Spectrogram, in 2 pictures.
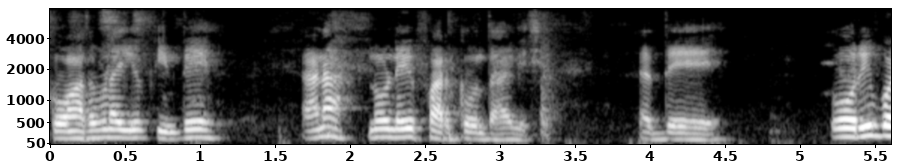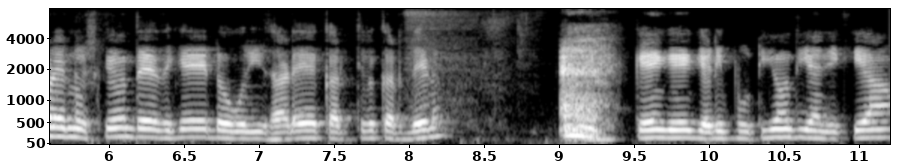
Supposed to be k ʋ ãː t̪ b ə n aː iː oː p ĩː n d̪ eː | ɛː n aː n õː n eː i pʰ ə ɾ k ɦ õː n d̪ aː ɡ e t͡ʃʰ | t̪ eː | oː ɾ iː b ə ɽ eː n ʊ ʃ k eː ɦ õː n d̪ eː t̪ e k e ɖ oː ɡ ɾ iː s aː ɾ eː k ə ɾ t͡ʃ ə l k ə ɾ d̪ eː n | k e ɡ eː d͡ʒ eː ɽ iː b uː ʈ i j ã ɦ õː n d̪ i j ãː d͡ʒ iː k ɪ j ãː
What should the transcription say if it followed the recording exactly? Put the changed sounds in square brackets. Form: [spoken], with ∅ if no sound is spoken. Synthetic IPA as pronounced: k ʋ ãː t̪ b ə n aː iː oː p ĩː n d̪ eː | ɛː n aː n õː n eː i pʰ ə ɾ k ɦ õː n d̪ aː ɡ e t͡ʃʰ | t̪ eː | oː ɾ iː b ə ɽ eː n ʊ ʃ k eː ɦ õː n d̪ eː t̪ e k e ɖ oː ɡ ɾ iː s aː [ɽ] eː k ə ɾ t͡ʃ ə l k ə ɾ d̪ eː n | k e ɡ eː d͡ʒ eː ɽ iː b uː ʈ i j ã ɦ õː n d̪ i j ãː d͡ʒ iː k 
